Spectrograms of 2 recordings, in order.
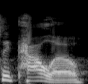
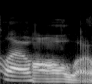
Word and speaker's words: Palo: It's not Palo. Don't say Palo. It's Palo, like follow.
